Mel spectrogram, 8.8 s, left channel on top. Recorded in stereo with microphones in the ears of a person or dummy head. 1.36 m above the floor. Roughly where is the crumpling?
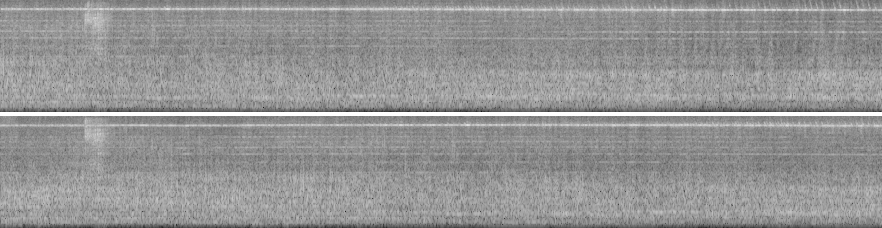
Right.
